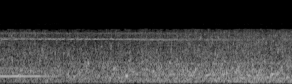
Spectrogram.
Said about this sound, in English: what's that noise? It sounds like a giant waterfall. There are no falls around here. It's a whirlpool. We're being sucked under.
